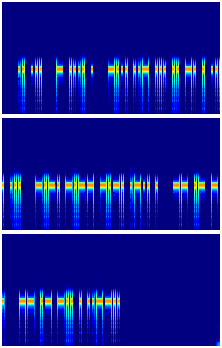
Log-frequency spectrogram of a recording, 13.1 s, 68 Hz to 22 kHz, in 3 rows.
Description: Morse code, heard as a keyed tone, about 28 wpm, 700 Hz. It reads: IS THE BUSINESS CYCLE MAN MADE?
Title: Sentences from Top 1000 Words - Review Part 6 - 28wpm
